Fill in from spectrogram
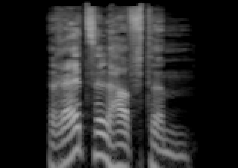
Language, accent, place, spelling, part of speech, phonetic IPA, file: German, Germany, Berlin, rätselhaftem, adjective, [ˈʁɛːt͡sl̩haftəm], De-rätselhaftem.ogg
- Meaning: strong dative masculine/neuter singular of rätselhaft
